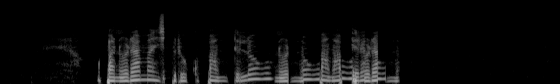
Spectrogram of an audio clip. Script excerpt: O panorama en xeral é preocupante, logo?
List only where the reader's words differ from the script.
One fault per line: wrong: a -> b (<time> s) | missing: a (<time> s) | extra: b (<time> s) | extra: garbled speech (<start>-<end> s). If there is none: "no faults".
missing: xeral (1.6 s)
extra: garbled speech (2.7-4.0 s)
